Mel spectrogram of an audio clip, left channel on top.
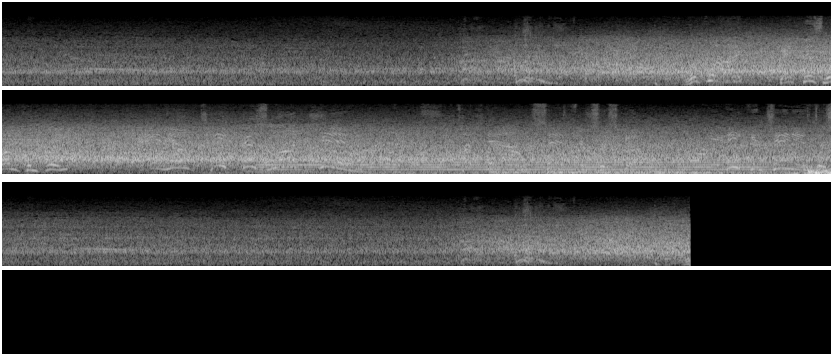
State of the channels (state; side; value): drops out; right; at 6.9 s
